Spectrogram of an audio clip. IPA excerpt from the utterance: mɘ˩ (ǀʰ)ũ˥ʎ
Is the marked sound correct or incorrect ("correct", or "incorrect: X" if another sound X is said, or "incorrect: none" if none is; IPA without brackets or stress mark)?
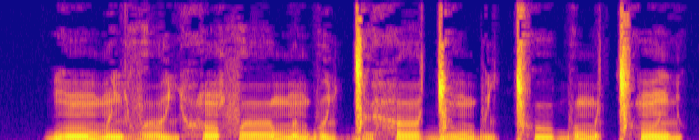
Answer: correct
